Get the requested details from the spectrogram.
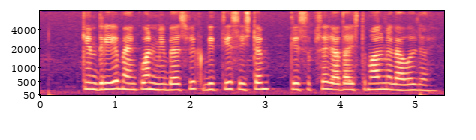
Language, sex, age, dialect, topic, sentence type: Magahi, female, 31-35, Western, banking, statement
